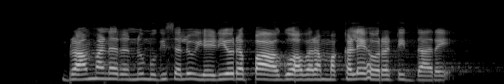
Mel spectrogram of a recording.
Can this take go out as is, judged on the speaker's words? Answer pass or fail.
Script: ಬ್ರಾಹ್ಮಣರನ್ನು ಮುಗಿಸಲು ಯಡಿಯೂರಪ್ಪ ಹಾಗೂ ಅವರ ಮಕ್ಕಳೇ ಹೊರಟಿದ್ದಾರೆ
pass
